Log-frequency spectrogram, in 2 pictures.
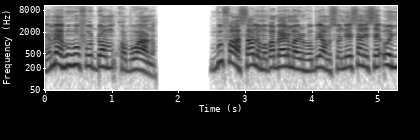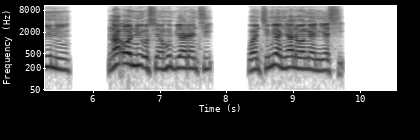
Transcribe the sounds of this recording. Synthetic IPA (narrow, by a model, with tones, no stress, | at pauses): nã˨mɛ̃˦æ˨ɦu˦hʊ˦fʊ˦dɔ̃˦mkʰɔ˨bʊ˦a˨nʊ̃˨ | bu˦fʊ˦a˨sa˦lo˨mɔ˨ba˦bɛː˦ɾɪ˦mã˨ɾe˨ho˨bu˦a˨m˨sʊ˦nẽ˦sã˦nɪ̃˨sɛ˦ʔɔ˦ɲĩ˦nĩː˦ | nã˦ʔɔ˦nĩ˦o˨si˨ɛ˨ɦũ˦bi˦a˦ɾa˦n̩˦tʰi˦ | wɔ̃˨n̩˨tʰũ˨˦mĩ˦ɛ˨ɲ˨˦ã˦nɪ̃˦wɔ̃˦ŋɛ̃˨nĩ˦æ˦si˨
